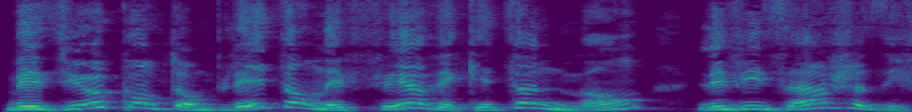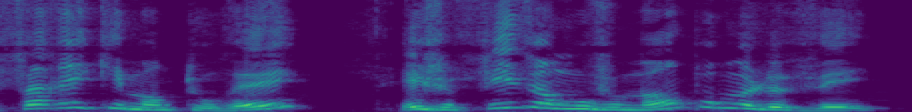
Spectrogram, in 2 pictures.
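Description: Expressive woman reading a novel aloud. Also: medium pitch, moderate pace, husky. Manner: expressive first-person storytelling. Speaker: narrator. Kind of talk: scripted audiobook narration.

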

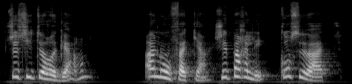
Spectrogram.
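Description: A woman's voice: medium pitch, normal speed, close to an everyday voice. A woman reading aloud and voicing an imperious male prince regent who gives brusque orders in a raised voice. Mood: commanding.

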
